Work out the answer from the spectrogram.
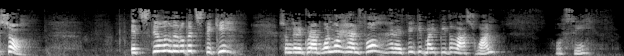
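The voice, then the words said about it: Out of breath speech. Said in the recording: “you can see that I'm out of breath”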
